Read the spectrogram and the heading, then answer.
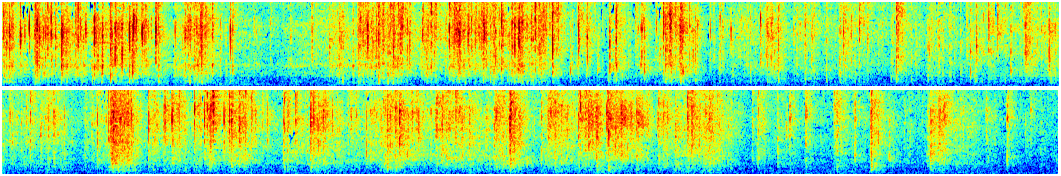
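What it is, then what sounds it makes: Tissue paper being crinkled. Folded thin white tissue paper, held in both hands, is crinkled and rubbed between the fingers. It makes a steady stream of bright, dry crackling and rustling with almost no low end. Louder bursts of crinkling stand out every so often, and the sound fades a little toward the end.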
